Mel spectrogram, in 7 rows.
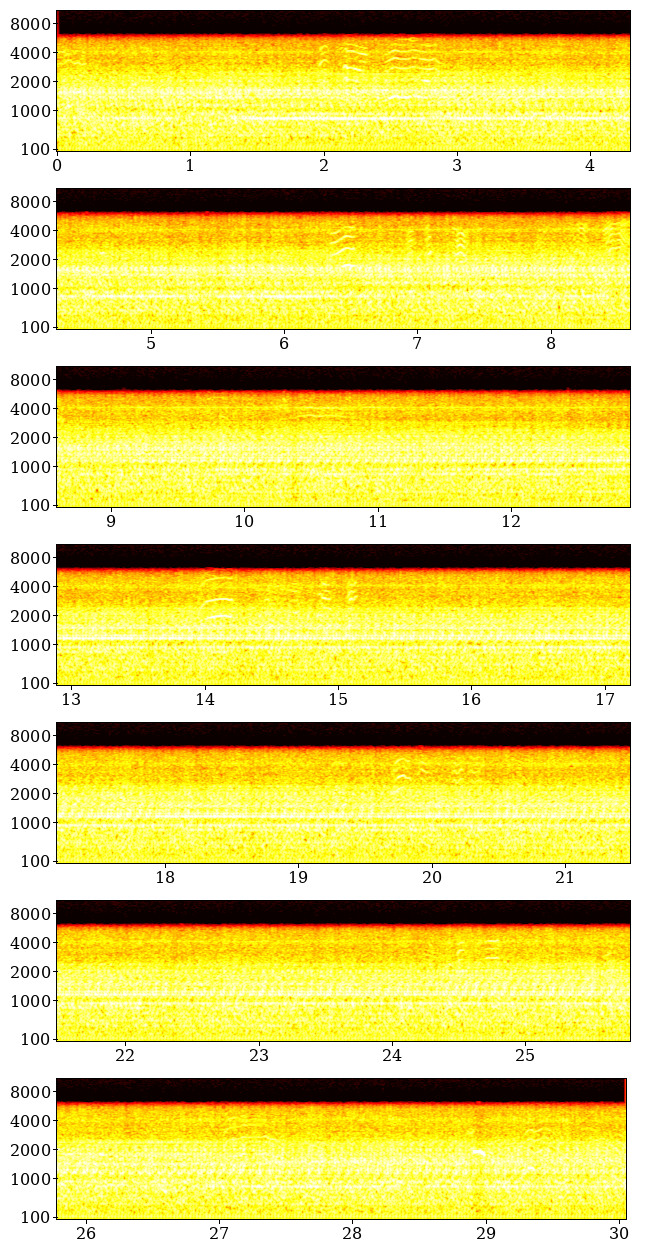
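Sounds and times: tractor engine running: 0.0 - 30.0.

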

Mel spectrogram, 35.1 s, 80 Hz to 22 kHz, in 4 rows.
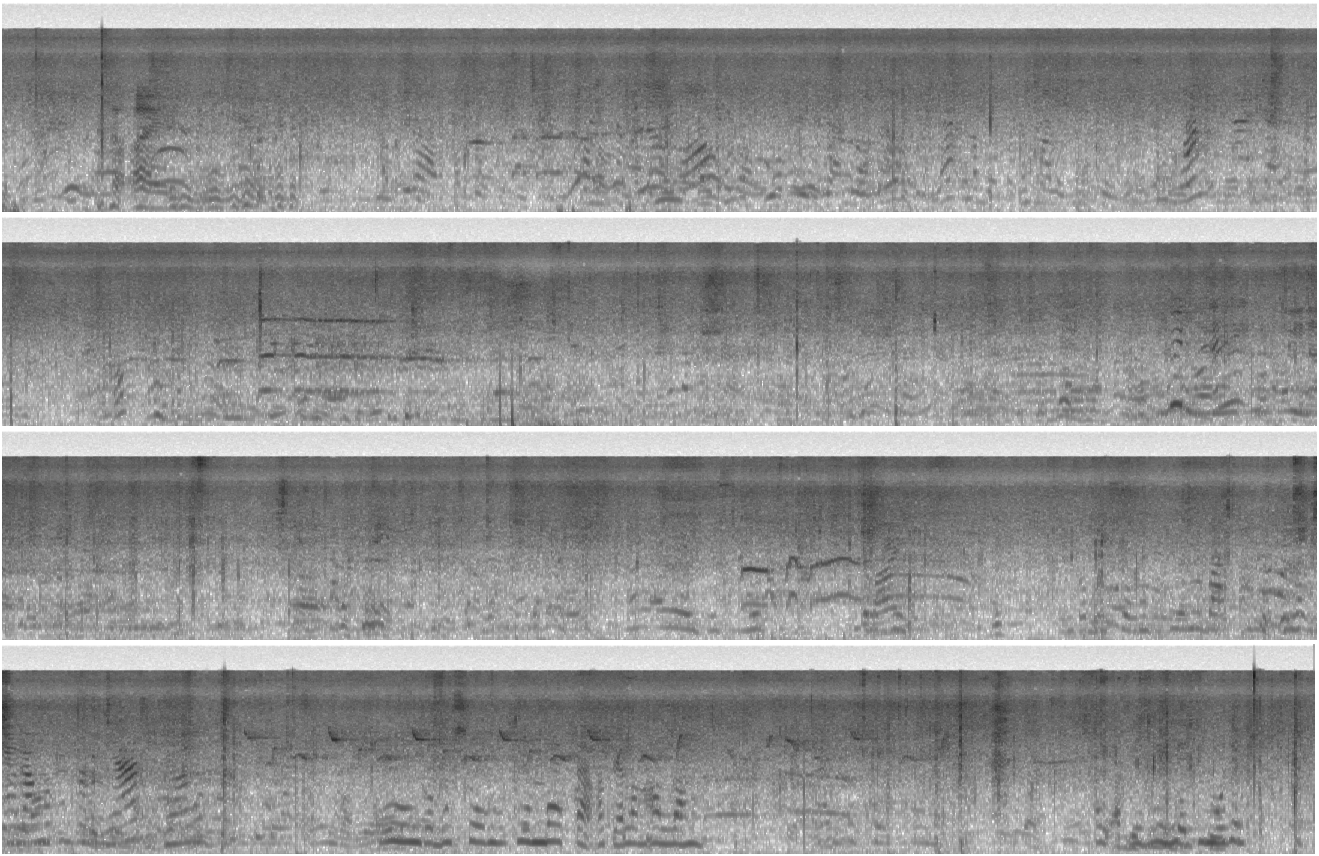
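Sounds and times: murmur of many voices: 0.0 - 35.0
rooster crowing: 10.2 - 12.0, 22.4 - 24.1.

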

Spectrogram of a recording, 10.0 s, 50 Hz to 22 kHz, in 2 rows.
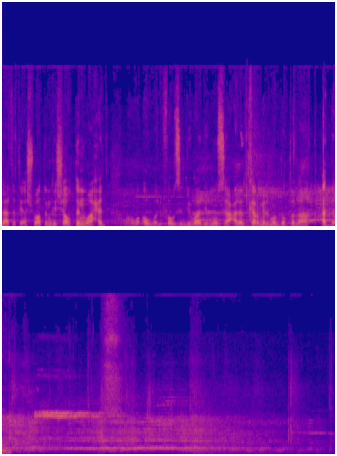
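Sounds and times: players' voices echoing: 0.0 - 10.0.

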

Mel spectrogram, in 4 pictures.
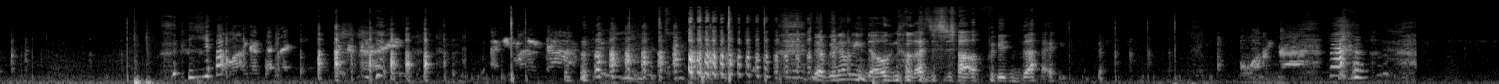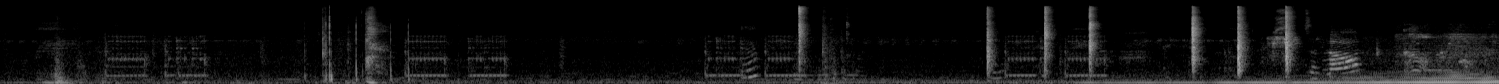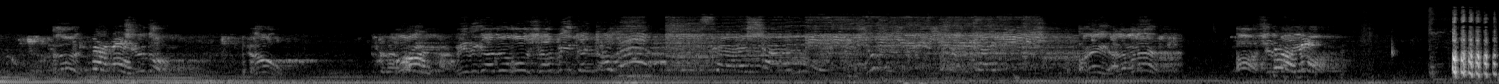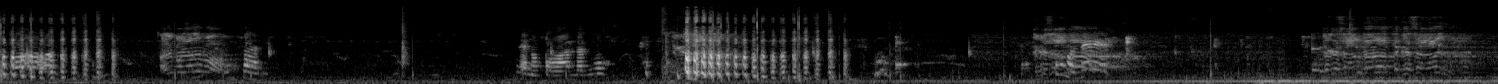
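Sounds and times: high-pitched laughter: 5.6 - 8.2, 44.3 - 46.2, 51.6 - 53.5.

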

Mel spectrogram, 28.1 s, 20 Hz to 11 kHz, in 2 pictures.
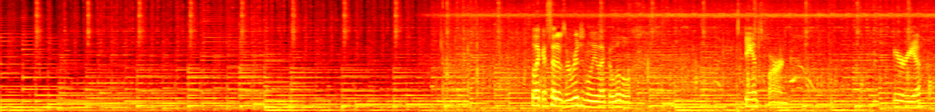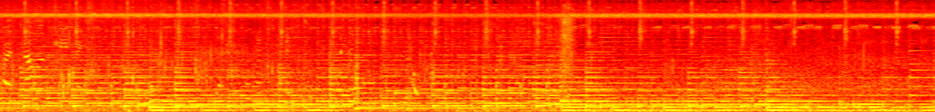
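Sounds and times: background music with bass line: 0.0 - 28.0
cricket trill: 6.4 - 28.0.

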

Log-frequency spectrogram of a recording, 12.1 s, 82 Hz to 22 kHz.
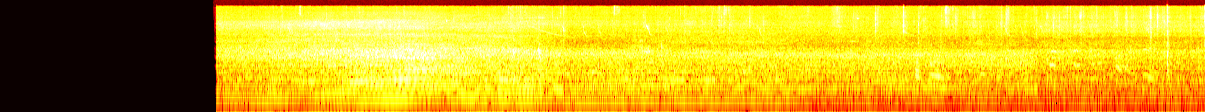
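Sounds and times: outdoor background noise: 2.2 - 12.0
vehicle engine revving: 2.2 - 12.0.

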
